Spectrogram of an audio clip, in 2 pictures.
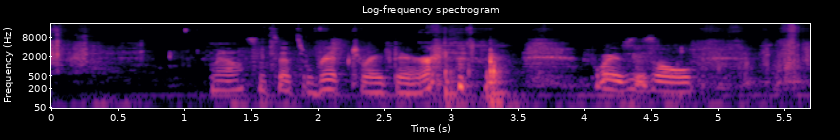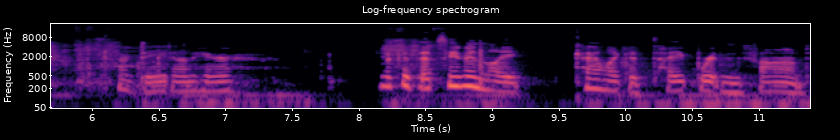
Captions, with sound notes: well since that's ripped right there (laughs)-- boy is this old no date on here look at that's, even like kind of like a typewritten font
